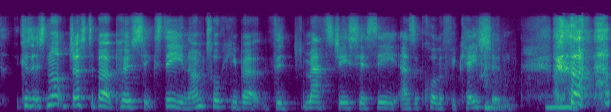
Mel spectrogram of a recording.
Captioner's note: chuckles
